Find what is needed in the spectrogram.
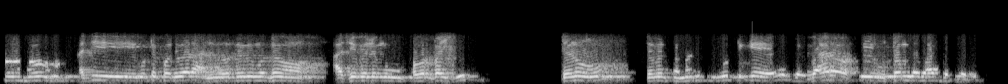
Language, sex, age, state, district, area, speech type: Odia, male, 60+, Odisha, Khordha, rural, conversation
